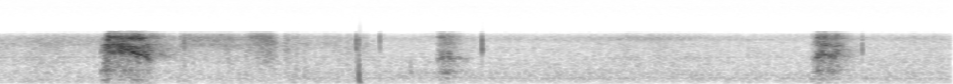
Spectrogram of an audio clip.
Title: Kennel cough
